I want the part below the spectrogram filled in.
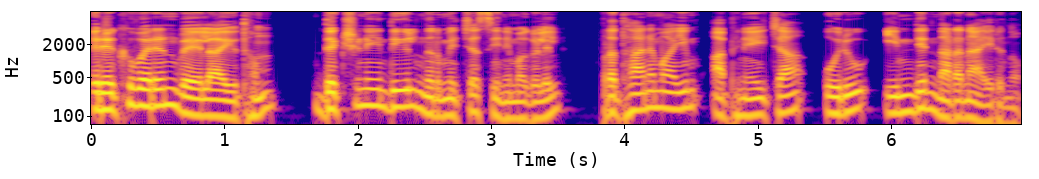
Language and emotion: Malayalam, neutral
